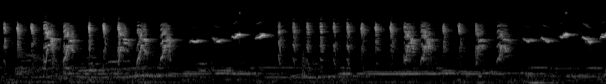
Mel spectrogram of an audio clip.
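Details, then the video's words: Long-tailed shrike song stuffed with burung gereja (sparrow) mimicry: bursts of rapid, scratchy sparrow-like chirps alternating with short clear whistled slurs, delivered continuously and energetically. "cendet gacor isian burung gereja"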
